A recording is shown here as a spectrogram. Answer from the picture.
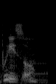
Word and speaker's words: Buizel: Also, I did look it up, and it is pronounced Buizel. I looked up some clips of the anime where Ash actually had a Buizel, which I had forgotten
